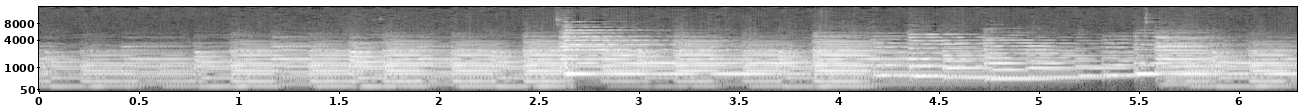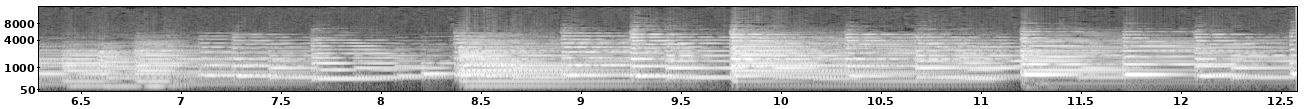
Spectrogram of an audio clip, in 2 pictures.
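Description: Acoustic grand piano playing an elementary-level piece: a steady repeating low-note pattern in the left hand under a simple right-hand melody, getting fuller and louder about eight seconds in.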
